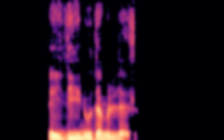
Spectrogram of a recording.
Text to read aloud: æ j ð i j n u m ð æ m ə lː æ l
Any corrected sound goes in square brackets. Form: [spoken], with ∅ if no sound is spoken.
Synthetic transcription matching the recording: æ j ð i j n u [∅] ð æ m ə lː æ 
